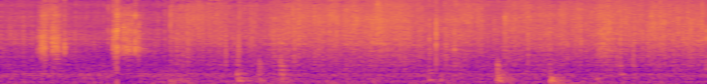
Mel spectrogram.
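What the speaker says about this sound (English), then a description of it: "Saute up some kale really quick, a little bit of olive oil, add in some pepper and garlic salt" Kale sautés in a little olive oil seasoned with pepper and garlic salt, a close, continuous sizzle broken by scraping stirs and crackling pops.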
